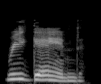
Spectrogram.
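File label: "regained", British English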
